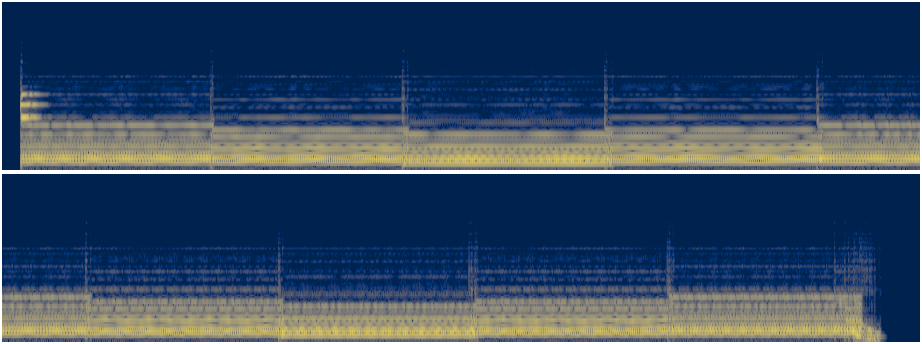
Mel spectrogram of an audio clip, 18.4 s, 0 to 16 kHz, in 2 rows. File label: Organ Rotary 12 Uhr On Off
